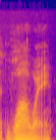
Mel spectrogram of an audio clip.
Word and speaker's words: Huawei: US Department of Defense Huawei which is spelled hua wvi in case you ever wondered how to pronounce that hua WI one of one of the people that works for me fix my pronunciation it is Huawei Huawei and ZTE devices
